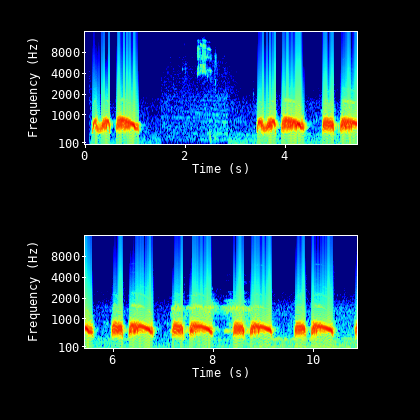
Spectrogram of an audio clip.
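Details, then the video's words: Spotted dove used as a decoy to provoke and train new birds, cooing in repeated soft, low, hooting phrases of two to three notes, the phrases coming in quick succession after a brief pause. "Tiếng chim cu gáy kích bổi nhanh nổi, cu gáy mồi luyện bổi mới và hay"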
